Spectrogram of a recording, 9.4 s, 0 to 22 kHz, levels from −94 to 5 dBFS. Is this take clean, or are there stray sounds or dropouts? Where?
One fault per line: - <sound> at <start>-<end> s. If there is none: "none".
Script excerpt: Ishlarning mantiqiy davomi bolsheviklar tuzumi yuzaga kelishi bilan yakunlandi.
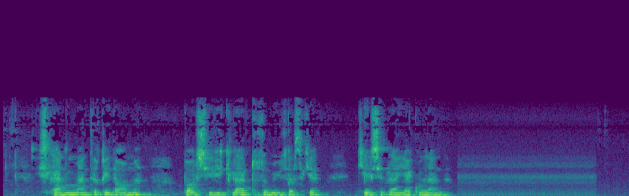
none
